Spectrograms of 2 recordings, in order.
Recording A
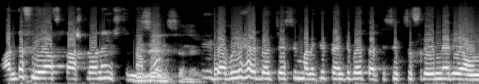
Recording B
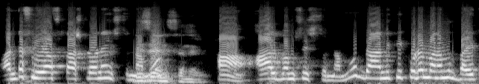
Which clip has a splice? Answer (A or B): A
